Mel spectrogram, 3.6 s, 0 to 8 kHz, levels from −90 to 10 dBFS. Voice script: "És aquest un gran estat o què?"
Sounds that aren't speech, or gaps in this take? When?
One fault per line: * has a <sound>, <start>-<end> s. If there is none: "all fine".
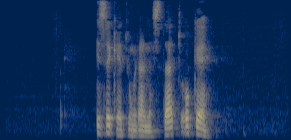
all fine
